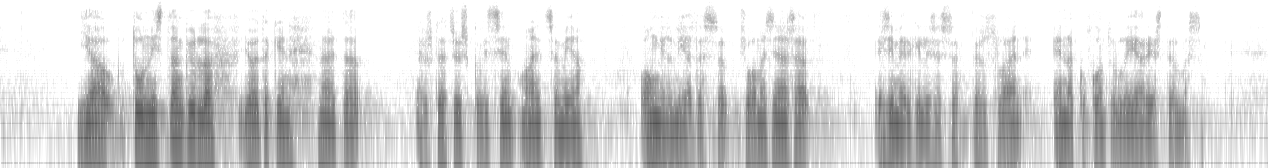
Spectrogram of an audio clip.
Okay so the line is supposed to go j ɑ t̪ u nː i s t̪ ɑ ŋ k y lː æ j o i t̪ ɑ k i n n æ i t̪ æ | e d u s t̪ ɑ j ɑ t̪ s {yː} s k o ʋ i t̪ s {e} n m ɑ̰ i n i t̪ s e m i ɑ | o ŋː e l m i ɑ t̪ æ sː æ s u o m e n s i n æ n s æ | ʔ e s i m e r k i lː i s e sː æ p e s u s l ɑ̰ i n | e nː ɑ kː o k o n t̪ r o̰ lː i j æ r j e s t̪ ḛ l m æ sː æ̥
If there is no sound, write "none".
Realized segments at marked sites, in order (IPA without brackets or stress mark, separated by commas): y, i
